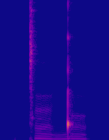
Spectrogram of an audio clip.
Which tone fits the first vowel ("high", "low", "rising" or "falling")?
falling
